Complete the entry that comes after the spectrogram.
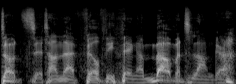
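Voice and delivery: painful straining acted voice. Quoting a line about the executive washroom, strained painful impression. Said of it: "I take pride in that impression".

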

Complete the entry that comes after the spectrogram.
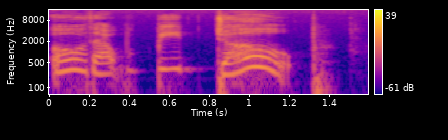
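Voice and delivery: put-on girly voice, pitched high. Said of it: "And she's like".

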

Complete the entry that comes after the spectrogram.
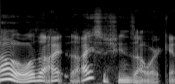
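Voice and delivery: acted-out offhand, breezy, sing-song nonchalance. Retelling what Carrie said about the ice machine: imitating a nonchalant tone. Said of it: "a nonchalant".

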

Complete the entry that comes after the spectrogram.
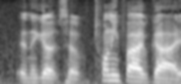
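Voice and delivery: ordinary talk, nothing marked

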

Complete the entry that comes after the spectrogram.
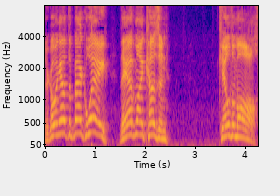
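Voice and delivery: shouting. As soldiers pour into the room, a character shouts down the hall. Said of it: "you will hear Akario just shout".

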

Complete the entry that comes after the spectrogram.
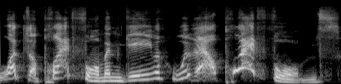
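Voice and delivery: very high, sing-song, swooping cartoon bobcat voice. Listing more of his taglines, the speaker does a Bubsy impression. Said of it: "What else does Bubsy say?".

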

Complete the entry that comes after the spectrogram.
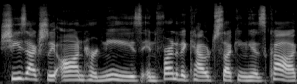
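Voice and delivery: plain

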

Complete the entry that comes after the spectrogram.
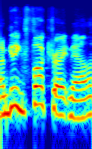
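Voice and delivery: ordinary delivery

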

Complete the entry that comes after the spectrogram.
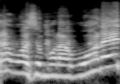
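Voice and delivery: mock disappointed fan voice.

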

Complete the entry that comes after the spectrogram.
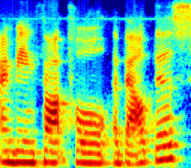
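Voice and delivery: ordinary talk

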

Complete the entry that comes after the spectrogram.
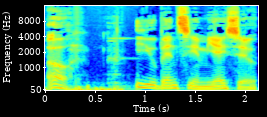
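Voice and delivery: ordinary delivery

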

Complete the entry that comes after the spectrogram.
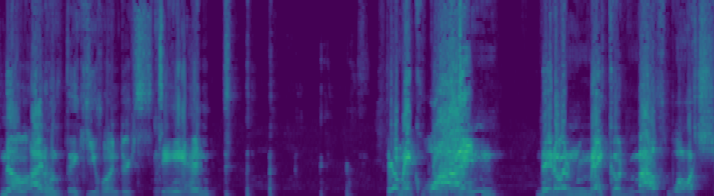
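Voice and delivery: shrill, high, loud voice. Talking to Sean about wine, the speaker does a Donald Pleasence impression. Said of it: "That's my Donald Pleasant imitation from Columbo playing the wine guy".

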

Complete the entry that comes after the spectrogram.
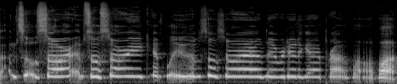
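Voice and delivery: very high sobbing, crying, screaming. Retelling a friend caught stealing and apologizing, imitating Lisa crying, screaming. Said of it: "She's crying, she's screaming".

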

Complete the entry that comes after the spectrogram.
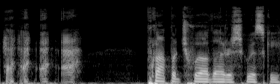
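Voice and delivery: hushed, breathy, whispered little ha-ha-ha laugh. Retelling a whiskey commercial: Conor McGregor laugh. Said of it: "his little Conor McGregor laugh".

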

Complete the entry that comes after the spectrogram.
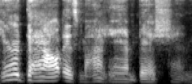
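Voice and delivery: put-on breathy, woman's voice. Imitating a woman's weird way of speaking, in a breathy voice. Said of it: "Breathy right".

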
